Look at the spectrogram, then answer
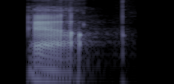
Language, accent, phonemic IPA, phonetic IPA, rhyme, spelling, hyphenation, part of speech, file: English, US, /æp/, [æʔp̚], -æp, app, app, noun, En-us-app.ogg
- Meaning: 1. An application (program), especially a small one designed for a mobile device 2. application (use, purpose; not a computer program) 3. application (to a college etc.) 4. appetizer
